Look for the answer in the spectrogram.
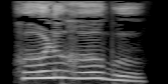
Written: ಗಾಳಿಹಾಕು

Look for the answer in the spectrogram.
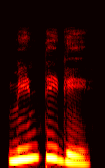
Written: ಮಿಂಟಿಗೆ

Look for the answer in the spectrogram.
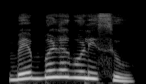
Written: ಬೆಬ್ಬಳಗೊಳಿಸು

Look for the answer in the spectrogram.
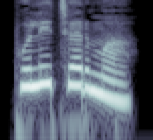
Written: ಪುಲಿಚರ್ಮ

